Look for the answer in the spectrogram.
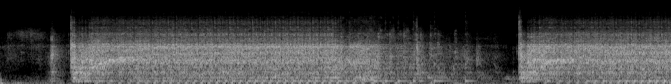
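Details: Lawn mower in for won't-start (owner was jump-starting at the starter), cranked after rain despite a supposed earlier grounding fix: even compression pulses, pauses, cranks again, never fires; ignition coil found shorted to ground, later replaced with a new coil.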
